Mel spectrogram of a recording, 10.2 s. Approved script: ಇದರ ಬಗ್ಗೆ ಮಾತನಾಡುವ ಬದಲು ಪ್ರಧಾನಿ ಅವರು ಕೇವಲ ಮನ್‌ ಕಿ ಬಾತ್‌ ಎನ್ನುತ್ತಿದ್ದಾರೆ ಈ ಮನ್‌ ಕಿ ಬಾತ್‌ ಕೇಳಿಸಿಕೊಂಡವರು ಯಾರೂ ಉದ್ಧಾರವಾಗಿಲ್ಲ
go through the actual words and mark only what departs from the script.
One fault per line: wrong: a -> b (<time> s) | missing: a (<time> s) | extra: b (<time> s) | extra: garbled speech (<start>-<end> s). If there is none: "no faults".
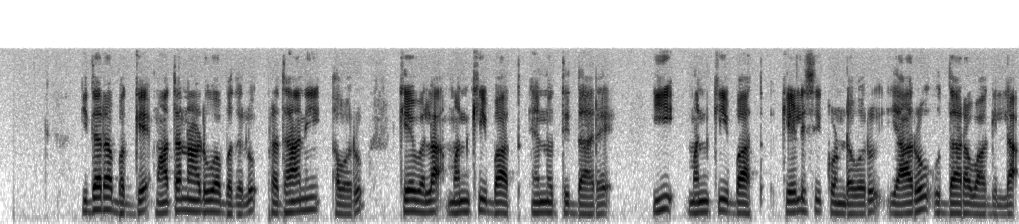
no faults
